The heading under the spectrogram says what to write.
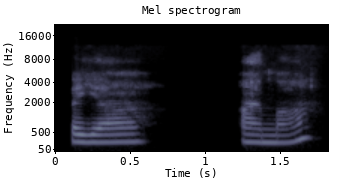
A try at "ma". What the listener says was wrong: That's not a ma. The ma is the other way around. I'll give you a hint that because it's a little off.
